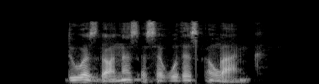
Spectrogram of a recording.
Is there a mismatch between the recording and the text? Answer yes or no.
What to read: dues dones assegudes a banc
no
